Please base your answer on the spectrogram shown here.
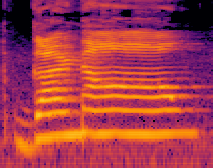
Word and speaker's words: ಗಣ: ಆಗಿದೆ ಭೂ ಮಹಾಪ್ರಾಣ ದೀರ್ಘಾಕ್ಷರ ಗಣ ಗಣ ಣ ಮೂರ್ಧನ್ಯ ನಾಲಿಗೆಯನ್ನ ಮಡಚಿ ಹೇಳಬೇಕು ನ ಅಲ್ಲ ಣ ಗಣ ಅಲ್ಲಿ ಅನುಸ್ವರದ ಉಚ್ಚಾರಣೆ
